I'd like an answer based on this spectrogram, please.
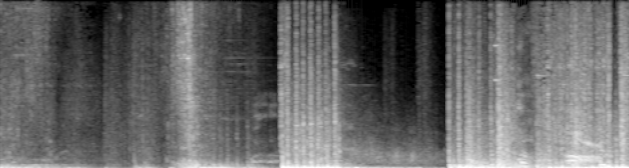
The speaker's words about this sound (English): I shot Jet twice in the back. She turns around and headshots me.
